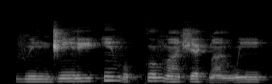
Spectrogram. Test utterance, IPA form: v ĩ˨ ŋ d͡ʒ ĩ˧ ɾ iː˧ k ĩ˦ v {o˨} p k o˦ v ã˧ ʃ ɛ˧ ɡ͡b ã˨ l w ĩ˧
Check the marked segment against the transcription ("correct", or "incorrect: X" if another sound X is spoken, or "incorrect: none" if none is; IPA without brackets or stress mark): correct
